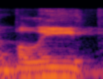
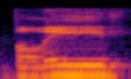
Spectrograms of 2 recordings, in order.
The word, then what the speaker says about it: BLEAV: It's on the Believe Podcast Network, which is what is that called? Say that again. Podcast on the Believe Podcast Network, and it's spelled BLEAV.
